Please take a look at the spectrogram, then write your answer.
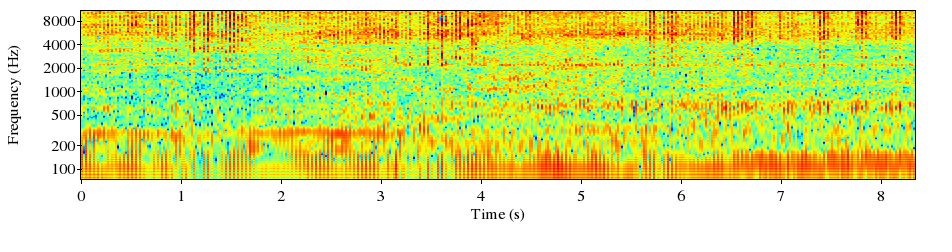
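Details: Stiga Combi SQ 50 lawn mower: small engine idling unevenly, pitch drifting up and down from a faulty automatic throttle; fixed with rubber bands and compressed air.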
